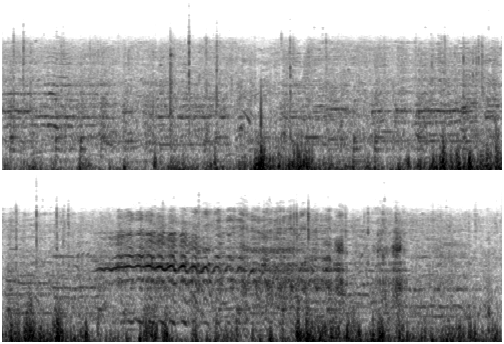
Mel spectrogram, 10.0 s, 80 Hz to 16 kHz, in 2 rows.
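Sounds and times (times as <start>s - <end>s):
hoofbeats on dirt: 0.0s - 10.0s
horse whinnying: 5.9s - 9.4s.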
